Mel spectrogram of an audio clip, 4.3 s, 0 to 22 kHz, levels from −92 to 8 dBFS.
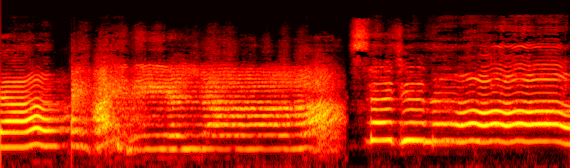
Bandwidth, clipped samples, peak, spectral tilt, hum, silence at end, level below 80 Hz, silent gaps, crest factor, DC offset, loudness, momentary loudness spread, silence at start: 15.5 kHz; under 0.1%; -6 dBFS; 0.5 dB/octave; none; 0 s; -74 dBFS; none; 14 dB; under 0.1%; -20 LUFS; 9 LU; 0 s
